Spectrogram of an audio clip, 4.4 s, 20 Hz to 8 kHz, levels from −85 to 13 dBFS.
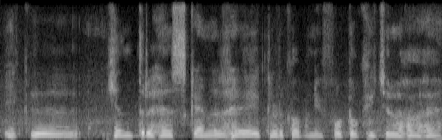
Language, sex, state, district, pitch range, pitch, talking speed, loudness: Hindi, male, Haryana, Rohtak, 145-150 Hz, 145 Hz, 175 wpm, -16 LUFS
